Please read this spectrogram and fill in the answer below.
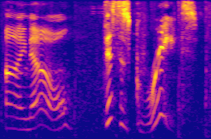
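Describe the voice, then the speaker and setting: An actress playing an eager, easily flustered young woman adventurer in a video game, earnest and excitable, halting when shy. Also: high voice, background noise, full character voice. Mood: upbeat. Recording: game music behind the voice. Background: game soundtrack music.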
